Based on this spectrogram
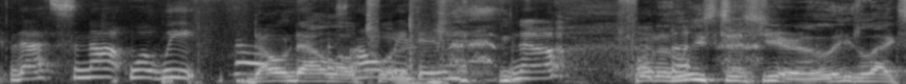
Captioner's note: laughs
